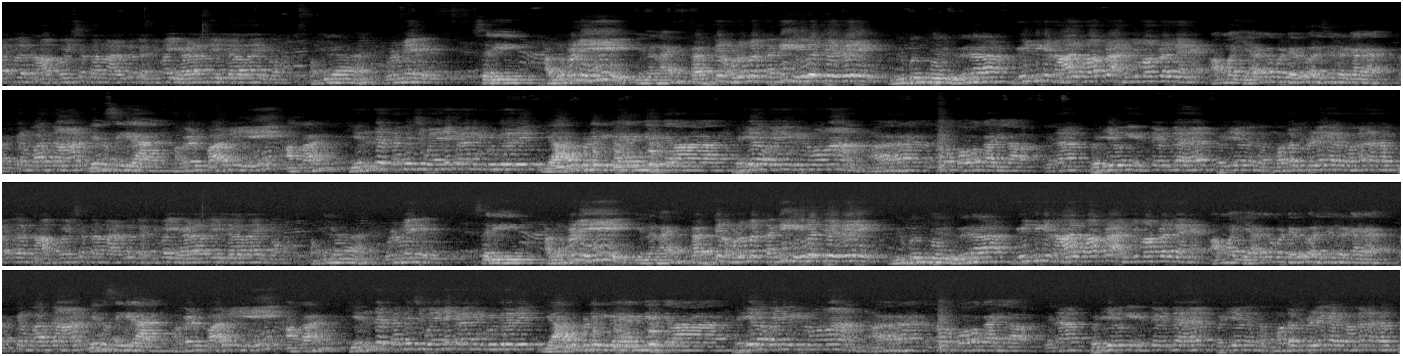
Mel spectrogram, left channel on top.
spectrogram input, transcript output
40 வயசு தான ஆளுக்கு கண்டிப்பா 7ஆவது 8ஆவது தான் இருக்கும். அப்படியா? உண்மை. சரி அதுபடி என்னண்ணா கற்கன் உடம்பு தங்கி 27 பேர். 27 பேரா? வீட்டுக்கு 4 மாப்பிள 5 மாப்பிள இருக்காங்க. ஆமா ஏகப்பட்ட பேர் வரிசையில் இருக்காங்க. கற்கன் பார்த்தான் என்ன செய்கிறான்? மகள் பார்வதி ஆகா எந்த தங்கச்சி பையனை கல்யாணம் பண்ணி கொடுக்கிறது? யார் பிள்ளைக்கு கல்யாணம் கேட்கலாம்? பெரிய பையனை கட்டிக்கணுமா? ஆஹா நல்ல கோபக்காரியா. ஏன்னா பெரியவங்க எந்த வீட்டுல பெரியவங்க முதல் பிள்ளைங்க இருக்கவங்க நல்லா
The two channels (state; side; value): noise; right; hiss, 19 dB below the sound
